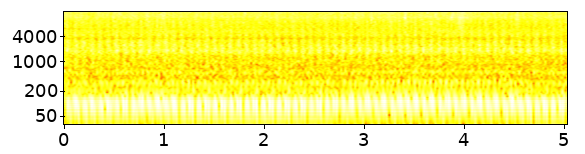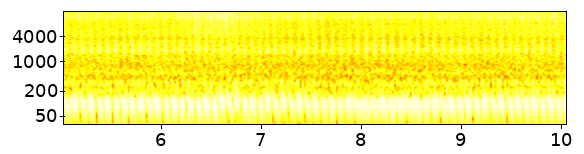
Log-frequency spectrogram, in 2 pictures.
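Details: 2010 Ford Mustang GT V8 at idle; regular deep, even knock about three per second, owner told it could be rod knock or lifter tick, not confirmed.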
